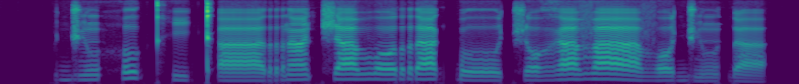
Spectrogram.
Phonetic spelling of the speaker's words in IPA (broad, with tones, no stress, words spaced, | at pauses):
d͡ʒũ˨ho˦ kʰi˨kʼaː˨ rã˦t͡ʃa˦ βɔ˦ra˦k͡poː˨ t͡ʃɔ˨ɣa˦vaː˦˨vɔ˨ d͡ʒũ˨ɗa˨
